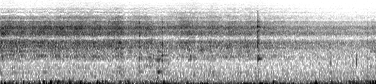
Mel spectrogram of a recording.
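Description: Mustard paste, prawns and split green chilies frying in a pan: a steady, close sizzle hisses throughout, with faint stirring scrapes and a few soft clicks, no talking.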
